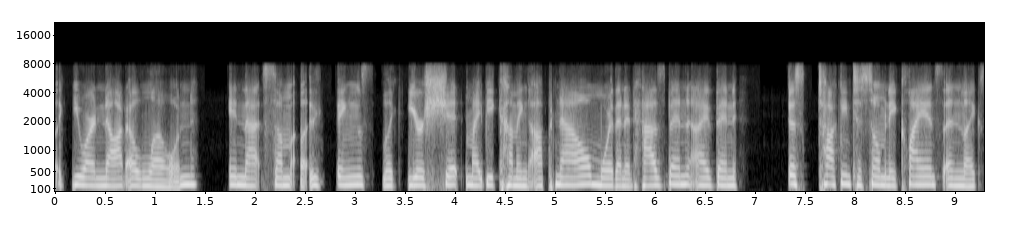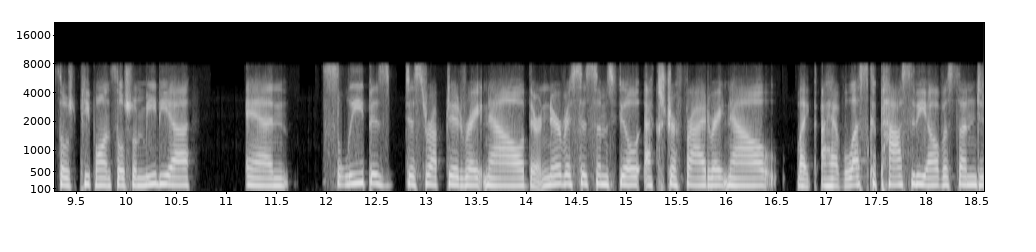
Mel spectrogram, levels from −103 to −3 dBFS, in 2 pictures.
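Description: At 12.16 s, between "on social media and" and "is disrupted right now", a single sharp click is heard. It is likely dropped samples: about 0.7 ms of the stream is missing, so the waveform jumps abruptly and a thin vertical line runs across the spectrogram, up to the G.722 wideband band limit near 7.7 kHz.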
